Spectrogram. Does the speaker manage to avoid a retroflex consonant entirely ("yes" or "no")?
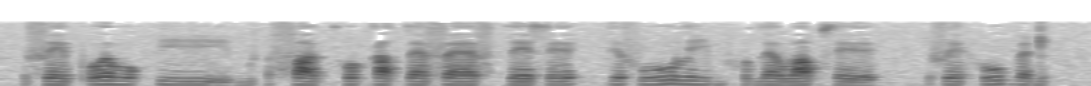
no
